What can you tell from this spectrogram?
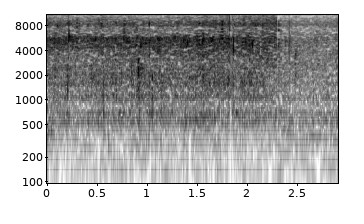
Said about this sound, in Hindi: अब उसमें प्याज डाल देंगे। अच्छे से फ्राई कर लेंगे इसको।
